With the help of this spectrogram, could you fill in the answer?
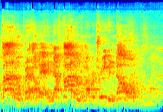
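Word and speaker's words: Phideaux: Now, Fido's my retrieving dog. You spell that P-H-I-D-E-A-U-X, Fido, see?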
